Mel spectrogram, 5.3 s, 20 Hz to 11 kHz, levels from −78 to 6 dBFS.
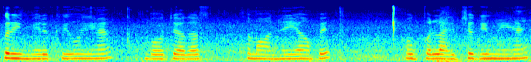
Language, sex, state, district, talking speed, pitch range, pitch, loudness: Hindi, female, Punjab, Pathankot, 170 wpm, 220-235 Hz, 225 Hz, -19 LUFS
